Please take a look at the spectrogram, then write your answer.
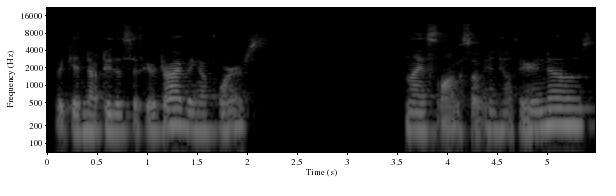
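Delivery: guided meditation. Acted. Coach guiding the host through a heart meditation, soft and hushed. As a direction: ease the listener into calm, one breath at a time.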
